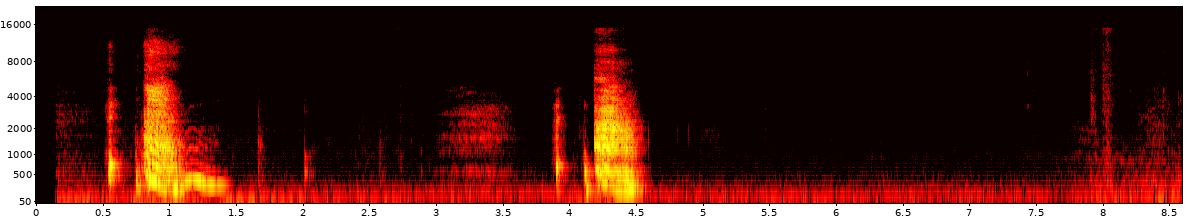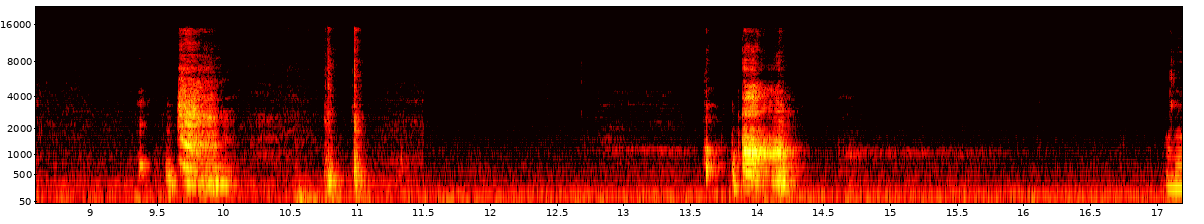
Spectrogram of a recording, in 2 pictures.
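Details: Compilation of sneezes from different Asian women: four sharp, explosive sneezes, each a brief forceful burst of air separated by quiet pauses.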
